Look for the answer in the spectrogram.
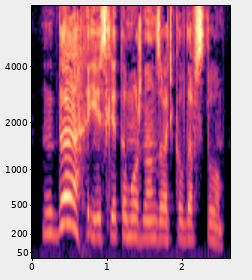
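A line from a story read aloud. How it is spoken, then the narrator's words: Sighing unicorn. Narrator (Russian): вздохнула единорожка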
